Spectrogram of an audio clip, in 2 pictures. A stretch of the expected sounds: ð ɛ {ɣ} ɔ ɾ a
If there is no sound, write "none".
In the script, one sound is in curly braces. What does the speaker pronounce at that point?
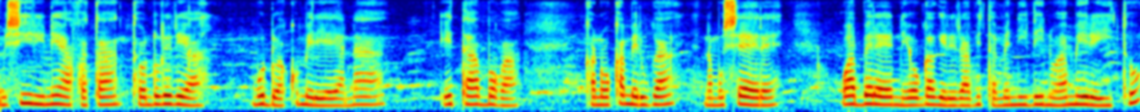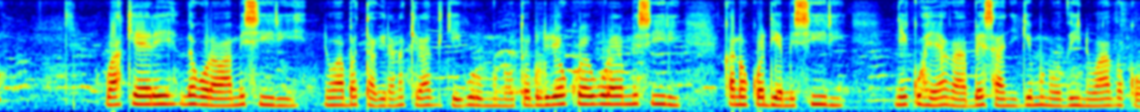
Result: ɣ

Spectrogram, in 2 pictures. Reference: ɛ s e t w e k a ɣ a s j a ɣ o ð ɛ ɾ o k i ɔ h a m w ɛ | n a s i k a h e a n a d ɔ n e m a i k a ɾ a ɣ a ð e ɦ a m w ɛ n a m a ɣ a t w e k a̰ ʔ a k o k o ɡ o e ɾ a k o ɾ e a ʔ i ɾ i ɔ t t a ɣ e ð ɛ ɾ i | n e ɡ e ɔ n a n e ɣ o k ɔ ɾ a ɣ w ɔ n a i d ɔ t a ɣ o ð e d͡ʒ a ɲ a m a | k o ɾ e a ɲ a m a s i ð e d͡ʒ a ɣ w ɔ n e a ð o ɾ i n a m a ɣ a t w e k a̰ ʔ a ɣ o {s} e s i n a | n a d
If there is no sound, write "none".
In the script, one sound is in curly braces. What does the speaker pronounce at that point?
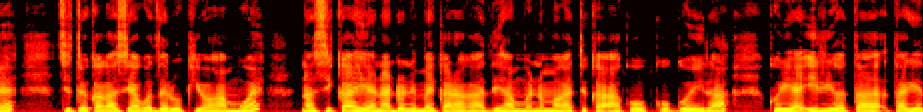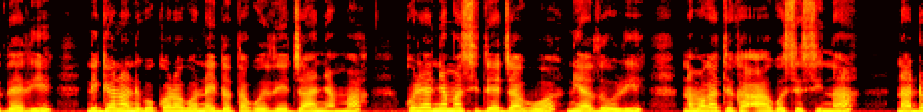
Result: s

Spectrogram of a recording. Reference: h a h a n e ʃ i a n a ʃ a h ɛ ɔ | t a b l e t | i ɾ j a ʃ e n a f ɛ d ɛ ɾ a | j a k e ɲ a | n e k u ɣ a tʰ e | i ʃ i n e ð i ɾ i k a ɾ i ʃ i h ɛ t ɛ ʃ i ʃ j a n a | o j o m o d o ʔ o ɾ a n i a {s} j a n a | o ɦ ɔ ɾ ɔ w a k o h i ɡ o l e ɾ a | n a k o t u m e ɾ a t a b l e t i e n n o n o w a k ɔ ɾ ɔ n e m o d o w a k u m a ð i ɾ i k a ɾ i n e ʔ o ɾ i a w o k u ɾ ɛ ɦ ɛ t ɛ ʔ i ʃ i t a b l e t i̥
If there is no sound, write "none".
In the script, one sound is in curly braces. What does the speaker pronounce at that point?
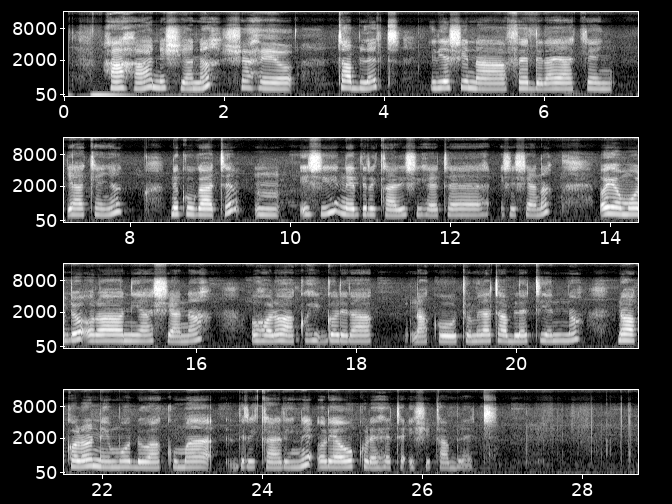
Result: ʃ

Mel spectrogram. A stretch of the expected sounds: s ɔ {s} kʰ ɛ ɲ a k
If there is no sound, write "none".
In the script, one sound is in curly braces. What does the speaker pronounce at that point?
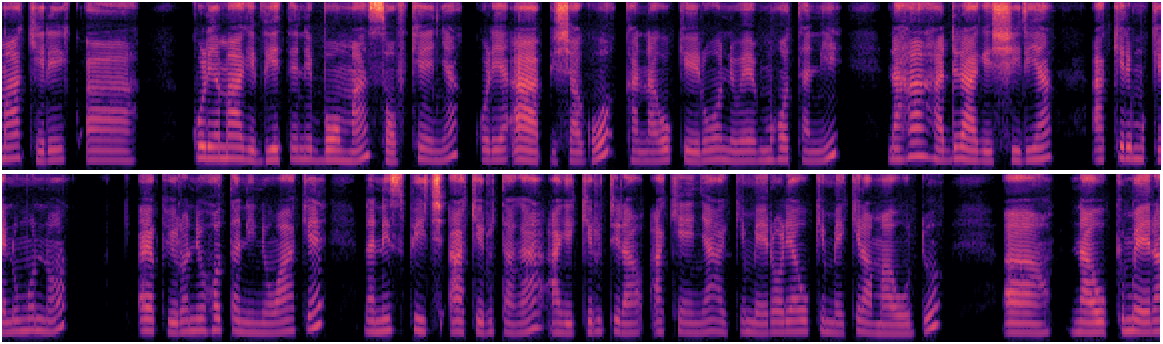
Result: f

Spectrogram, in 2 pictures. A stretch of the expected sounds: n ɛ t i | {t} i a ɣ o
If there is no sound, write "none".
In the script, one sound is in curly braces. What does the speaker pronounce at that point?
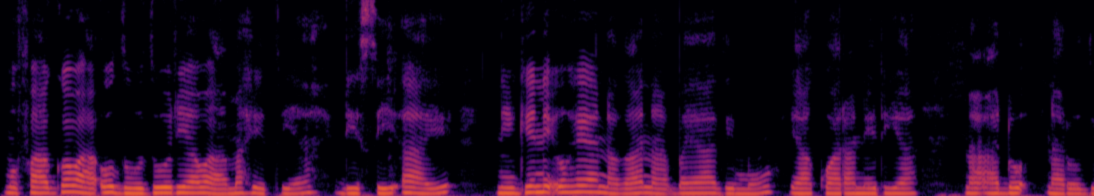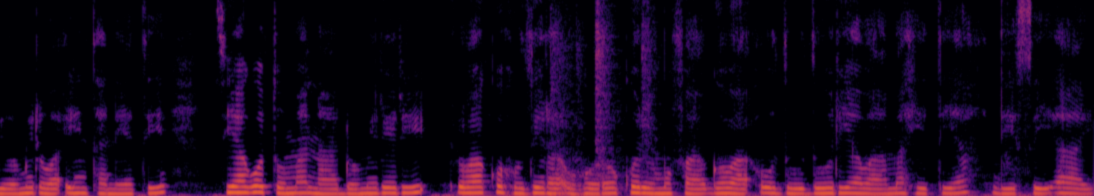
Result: s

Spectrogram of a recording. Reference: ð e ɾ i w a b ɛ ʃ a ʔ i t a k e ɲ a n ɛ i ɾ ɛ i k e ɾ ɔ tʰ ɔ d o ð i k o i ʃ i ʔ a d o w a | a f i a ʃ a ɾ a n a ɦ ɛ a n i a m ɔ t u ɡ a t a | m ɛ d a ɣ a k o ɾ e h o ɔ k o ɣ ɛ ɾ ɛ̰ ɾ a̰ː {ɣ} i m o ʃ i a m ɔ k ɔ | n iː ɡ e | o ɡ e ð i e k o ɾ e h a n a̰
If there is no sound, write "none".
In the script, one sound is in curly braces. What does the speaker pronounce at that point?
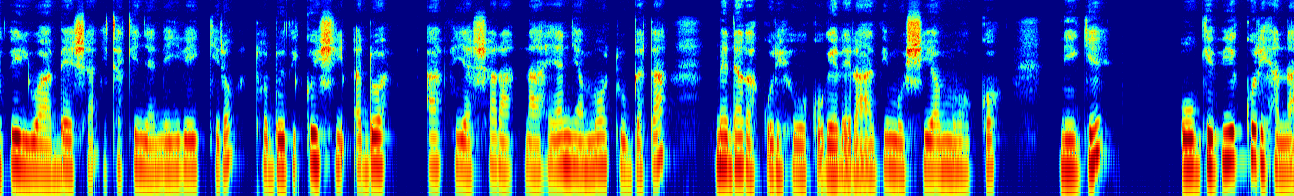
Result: ð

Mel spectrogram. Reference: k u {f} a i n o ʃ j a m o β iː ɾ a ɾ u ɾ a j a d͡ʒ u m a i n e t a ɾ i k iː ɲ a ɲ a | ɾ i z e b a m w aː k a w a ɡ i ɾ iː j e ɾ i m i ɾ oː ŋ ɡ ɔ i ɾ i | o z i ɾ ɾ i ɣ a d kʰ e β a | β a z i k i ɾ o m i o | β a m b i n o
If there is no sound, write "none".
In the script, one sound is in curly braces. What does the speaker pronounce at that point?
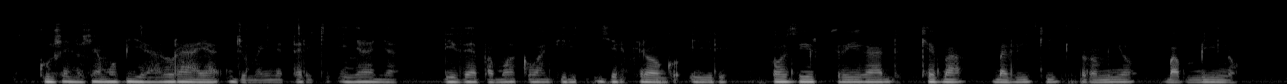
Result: ʃ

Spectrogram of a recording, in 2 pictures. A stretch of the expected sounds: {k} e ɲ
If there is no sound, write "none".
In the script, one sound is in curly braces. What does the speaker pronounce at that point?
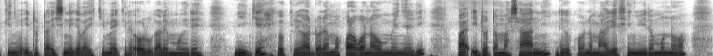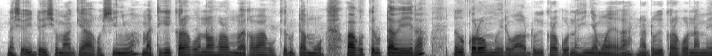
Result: k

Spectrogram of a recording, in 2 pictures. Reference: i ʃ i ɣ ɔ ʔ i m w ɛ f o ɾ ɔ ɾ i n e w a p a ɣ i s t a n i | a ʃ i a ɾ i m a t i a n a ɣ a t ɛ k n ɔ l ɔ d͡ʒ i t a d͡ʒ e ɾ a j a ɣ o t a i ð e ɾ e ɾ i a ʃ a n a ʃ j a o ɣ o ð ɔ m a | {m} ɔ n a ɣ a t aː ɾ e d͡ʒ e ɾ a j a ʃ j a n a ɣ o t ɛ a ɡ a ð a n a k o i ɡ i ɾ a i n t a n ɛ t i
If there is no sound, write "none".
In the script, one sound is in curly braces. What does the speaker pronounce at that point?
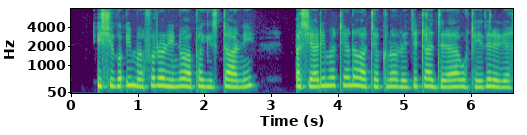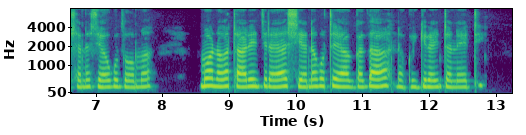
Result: m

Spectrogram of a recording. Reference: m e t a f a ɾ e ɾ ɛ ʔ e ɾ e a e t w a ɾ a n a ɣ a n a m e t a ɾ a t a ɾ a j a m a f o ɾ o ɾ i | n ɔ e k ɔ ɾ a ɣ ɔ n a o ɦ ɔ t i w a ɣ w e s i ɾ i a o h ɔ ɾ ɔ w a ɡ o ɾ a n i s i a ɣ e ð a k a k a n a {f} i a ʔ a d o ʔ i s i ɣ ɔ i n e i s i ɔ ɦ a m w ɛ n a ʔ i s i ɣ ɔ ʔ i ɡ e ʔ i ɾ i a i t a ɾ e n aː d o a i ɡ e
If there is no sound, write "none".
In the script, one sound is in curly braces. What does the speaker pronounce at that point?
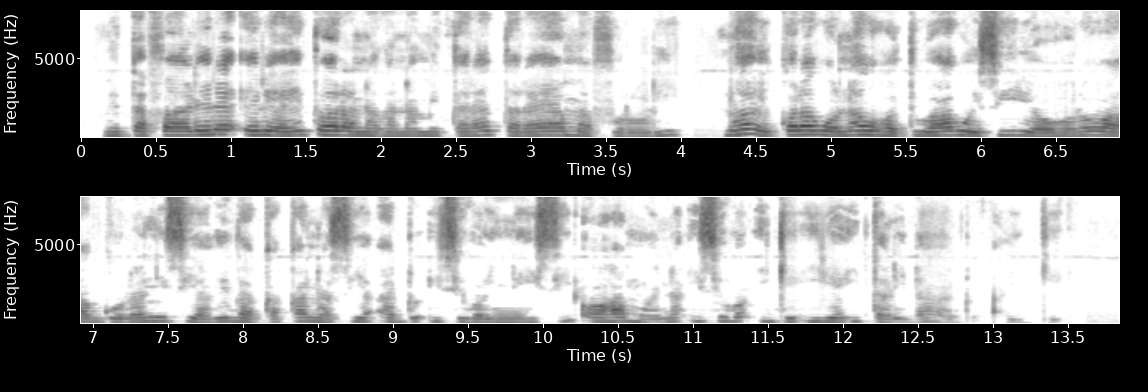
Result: s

